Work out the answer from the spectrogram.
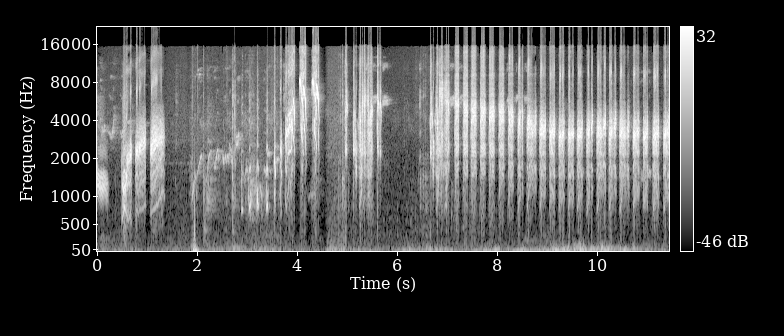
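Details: White-rumped shama in fighting-contest song during training: harsh rising sweeps and varied phrases, then a long, fast, steady series of scratchy notes.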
